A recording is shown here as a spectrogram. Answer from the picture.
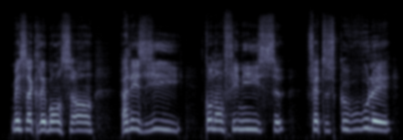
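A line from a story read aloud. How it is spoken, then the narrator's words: Bellowing ghost. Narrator (French): vociféra le fantôme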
